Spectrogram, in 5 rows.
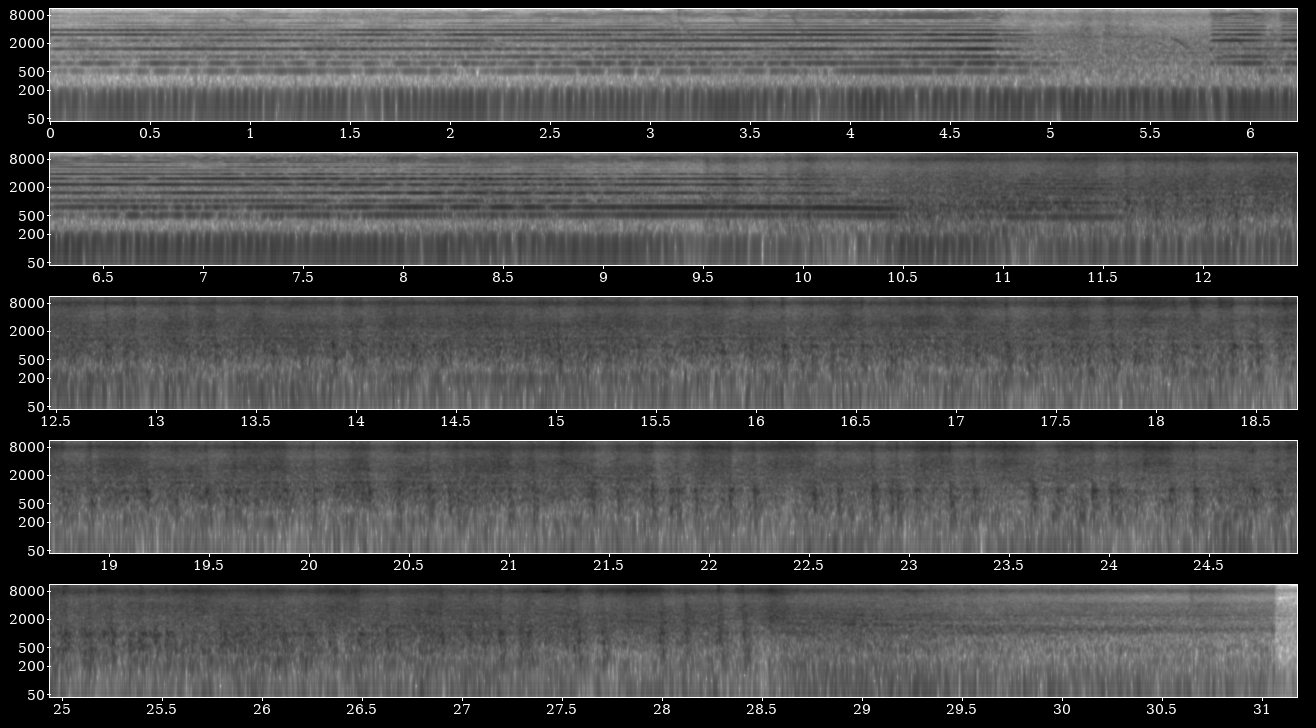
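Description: Pakistan Railways HGMU-30 diesel locomotive sounding its horn in two long blasts over a low engine rumble; the second blast drops in pitch as the locomotive passes. Then the express's passenger coaches roll by at speed, wheels clattering steadily over the rail joints.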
